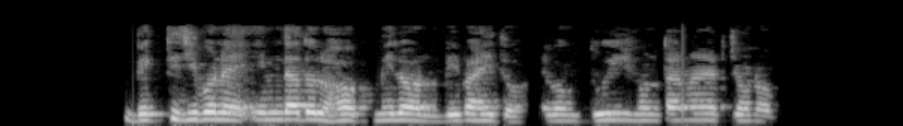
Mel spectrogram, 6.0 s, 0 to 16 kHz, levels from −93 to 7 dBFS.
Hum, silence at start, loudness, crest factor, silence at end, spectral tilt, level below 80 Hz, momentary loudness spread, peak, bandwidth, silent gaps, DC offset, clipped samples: none; 0.85 s; -17 LUFS; 16 dB; 0.9 s; -7 dB/octave; -58 dBFS; 10 LU; -2 dBFS; 7.4 kHz; 3.54-3.59 s; under 0.1%; under 0.1%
